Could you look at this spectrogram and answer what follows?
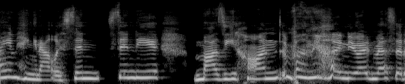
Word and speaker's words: Mausehund: It's Mausehund. Mausehund.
